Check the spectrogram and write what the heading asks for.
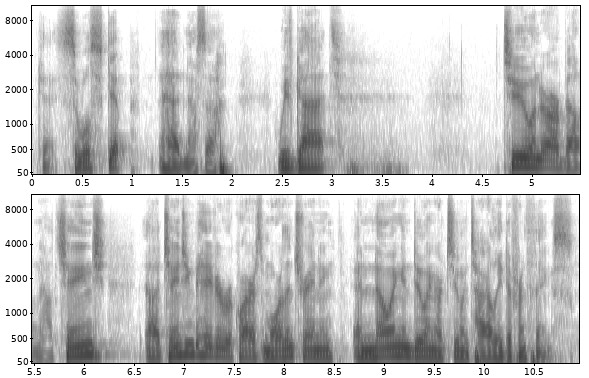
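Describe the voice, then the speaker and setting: With lively intonation and a slightly mellow, medium-pitched voice at normal speed, this lecturer from the mountain South presents a workshop in a workshop room. His tone is conversational with light humor, and he checks in with the audience.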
